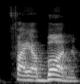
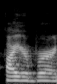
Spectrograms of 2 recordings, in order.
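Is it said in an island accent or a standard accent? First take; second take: island; standard. First: It is said in an island accent. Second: It is said in a standard accent.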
